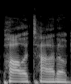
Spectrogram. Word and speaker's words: Napolitano: I'm a big, simple Napolitano. Oh, how do you say that? Napolitano, a margarita. – It's pizza Janet guy. Napolitano. Get it right.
